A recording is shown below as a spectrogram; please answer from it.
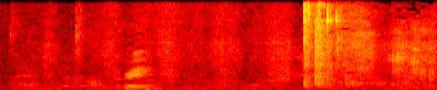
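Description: A short, sharp clink of a small hard object hitting a hard surface, about one and a half seconds in, after a single spoken word.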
